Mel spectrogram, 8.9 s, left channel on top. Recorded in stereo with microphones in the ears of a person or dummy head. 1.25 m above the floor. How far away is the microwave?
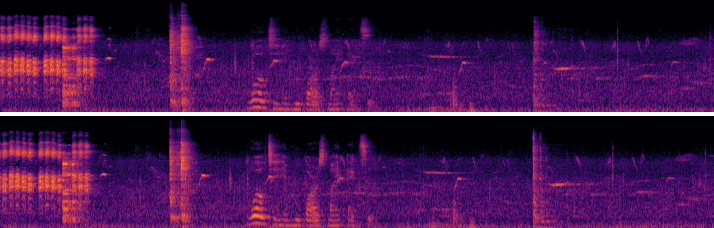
About 2.5 m.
